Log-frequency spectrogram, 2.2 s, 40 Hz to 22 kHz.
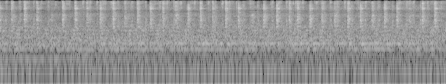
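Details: VAZ 2107 injector engine at idle: a fast, light metallic chatter and ticking under the hood over the engine note. The owner suspects the alternator bearing, not confirmed.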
